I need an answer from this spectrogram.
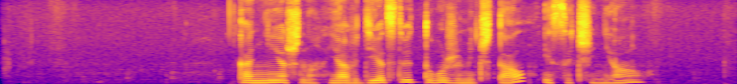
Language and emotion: Russian, positive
